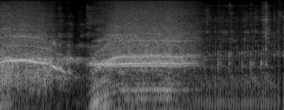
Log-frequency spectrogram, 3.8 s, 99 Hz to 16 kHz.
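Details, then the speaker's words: Echo PB-250 two-stroke leaf blower, new coil, spark arrestor clear, starts even without air filter: buzzy revs stall in their climb and settle at the same ceiling, won't go past about mid-throttle; carburetor taken apart next. "And again, it doesn't go past maybe mid-throttle."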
